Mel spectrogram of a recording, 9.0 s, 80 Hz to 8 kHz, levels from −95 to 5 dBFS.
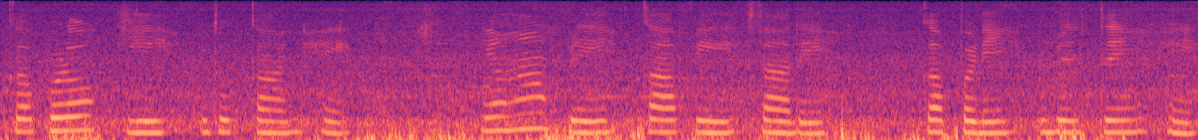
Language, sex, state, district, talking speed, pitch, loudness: Hindi, female, Madhya Pradesh, Dhar, 75 wpm, 235 Hz, -17 LUFS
